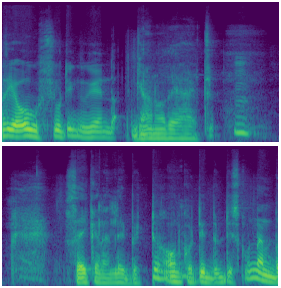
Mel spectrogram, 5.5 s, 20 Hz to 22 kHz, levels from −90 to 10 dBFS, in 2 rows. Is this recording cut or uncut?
uncut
